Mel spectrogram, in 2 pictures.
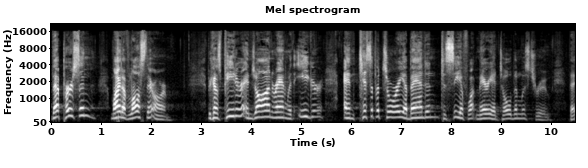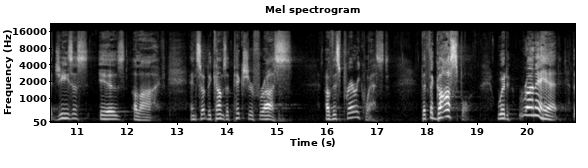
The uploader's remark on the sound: At Redeemer Presbyterian Church in Charleston, SC, our senior pastor preached.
